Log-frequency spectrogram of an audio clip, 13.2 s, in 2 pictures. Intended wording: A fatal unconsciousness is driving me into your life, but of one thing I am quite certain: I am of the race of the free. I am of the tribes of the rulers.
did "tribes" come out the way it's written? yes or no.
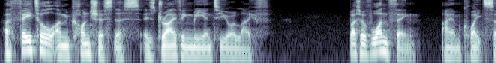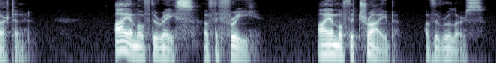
no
